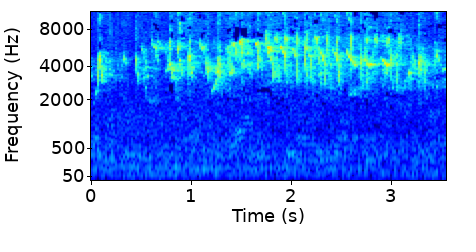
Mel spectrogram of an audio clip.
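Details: Caged pied Javan bush lark kept for song contests, a best-of-the-best champion at Brenjes Mania, delivers a brief burst of fast, high, sputtering twitters and short slurred whistles over a low hum of background noise.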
